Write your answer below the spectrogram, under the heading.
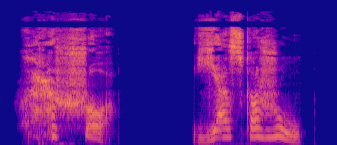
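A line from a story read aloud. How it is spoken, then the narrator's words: Flushed, proud exclamation. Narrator (Russian): он вспыхнул и, гордо подняв голову, воскликнул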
